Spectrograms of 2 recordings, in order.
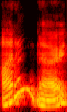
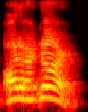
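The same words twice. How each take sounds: First: It sounds cute, rising at the end. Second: It sounds aggressive, with big energy.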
